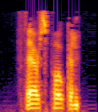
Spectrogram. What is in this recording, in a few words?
"fairspoken", english; adjectives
